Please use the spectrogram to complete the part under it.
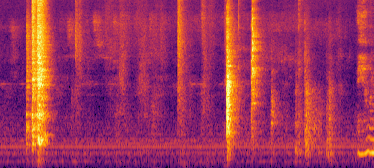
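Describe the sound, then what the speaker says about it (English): A frying pan is lifted and set down on a kitchen stove while an Italian layered bake is being made, giving a sharp metallic clatter near the start and another knock midway, with lighter clinks in between. "And I need to get my pan over here"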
